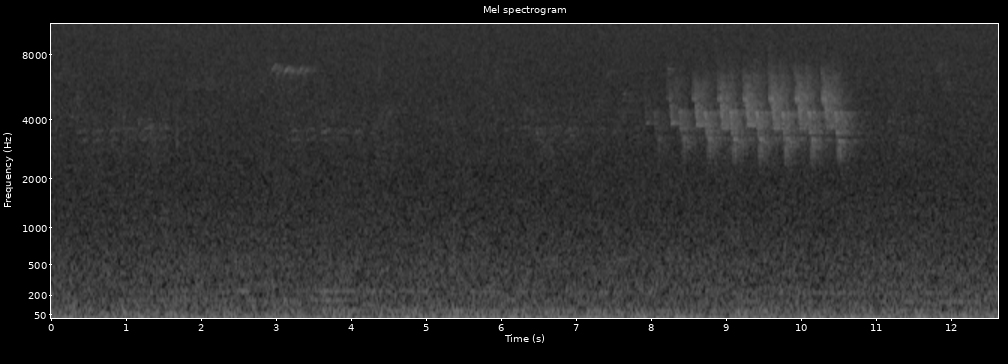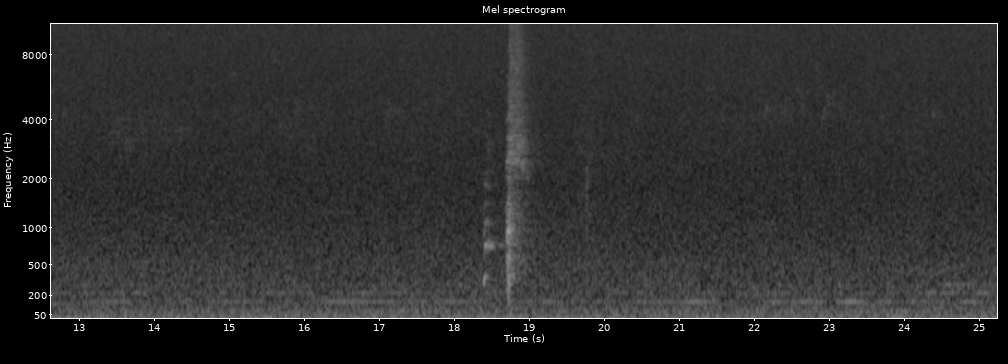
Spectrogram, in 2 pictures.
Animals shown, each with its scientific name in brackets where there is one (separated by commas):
Ovenbird (Seiurus aurocapilla), unidentified call, Black-capped Chickadee (Poecile atricapillus)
